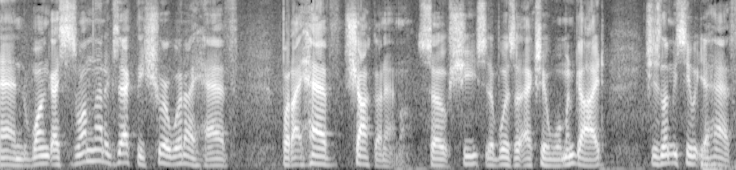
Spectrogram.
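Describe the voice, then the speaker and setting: In a Philadelphia accent, the speaker goes at a very fast pace with ordinary pitch variation. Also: man, medium pitch for a man. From Philadelphia, South Philly. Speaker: sporting clays shooter. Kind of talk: casual chat.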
